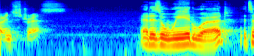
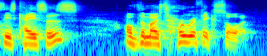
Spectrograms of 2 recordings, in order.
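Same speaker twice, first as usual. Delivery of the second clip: ordinary talk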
